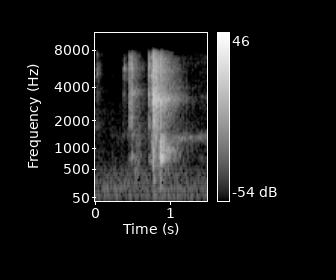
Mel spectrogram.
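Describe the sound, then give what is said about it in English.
A Diet Coke can cracks open: a small click, then a sharp, louder pop followed by a short hiss of escaping fizz that fades within half a second. No one speaks. “I have a Diet Coke. I'm going to open it with a crack.”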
